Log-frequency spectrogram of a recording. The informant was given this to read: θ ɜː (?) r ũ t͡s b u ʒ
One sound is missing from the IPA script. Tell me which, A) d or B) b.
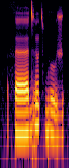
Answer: A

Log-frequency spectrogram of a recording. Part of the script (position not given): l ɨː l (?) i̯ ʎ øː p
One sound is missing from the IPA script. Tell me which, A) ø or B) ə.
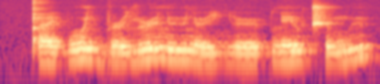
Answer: A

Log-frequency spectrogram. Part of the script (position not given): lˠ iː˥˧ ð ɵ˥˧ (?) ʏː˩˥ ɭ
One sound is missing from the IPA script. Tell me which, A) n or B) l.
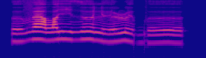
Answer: B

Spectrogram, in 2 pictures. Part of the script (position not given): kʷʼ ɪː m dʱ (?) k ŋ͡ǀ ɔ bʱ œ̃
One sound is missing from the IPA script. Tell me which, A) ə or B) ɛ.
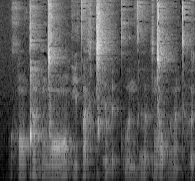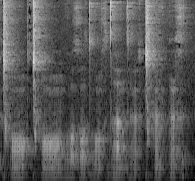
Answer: A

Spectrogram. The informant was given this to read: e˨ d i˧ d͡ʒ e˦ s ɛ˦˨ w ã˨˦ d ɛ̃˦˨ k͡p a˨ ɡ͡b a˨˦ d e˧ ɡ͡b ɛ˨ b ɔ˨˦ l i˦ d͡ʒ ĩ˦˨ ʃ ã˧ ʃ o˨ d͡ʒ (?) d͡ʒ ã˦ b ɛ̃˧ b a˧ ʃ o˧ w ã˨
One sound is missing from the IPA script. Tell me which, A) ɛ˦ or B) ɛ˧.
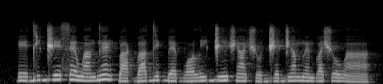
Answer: B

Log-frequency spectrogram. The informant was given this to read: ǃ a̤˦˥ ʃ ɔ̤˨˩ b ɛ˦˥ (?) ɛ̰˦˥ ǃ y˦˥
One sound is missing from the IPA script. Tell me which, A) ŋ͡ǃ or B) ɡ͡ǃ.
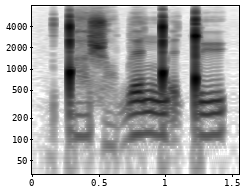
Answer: A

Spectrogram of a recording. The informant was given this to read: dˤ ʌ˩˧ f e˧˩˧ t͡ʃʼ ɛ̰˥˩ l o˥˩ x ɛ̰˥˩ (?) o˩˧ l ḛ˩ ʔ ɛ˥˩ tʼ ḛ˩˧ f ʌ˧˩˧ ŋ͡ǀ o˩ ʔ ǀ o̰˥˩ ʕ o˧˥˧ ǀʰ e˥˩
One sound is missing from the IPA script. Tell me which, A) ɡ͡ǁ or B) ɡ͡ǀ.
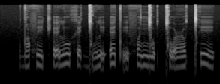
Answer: B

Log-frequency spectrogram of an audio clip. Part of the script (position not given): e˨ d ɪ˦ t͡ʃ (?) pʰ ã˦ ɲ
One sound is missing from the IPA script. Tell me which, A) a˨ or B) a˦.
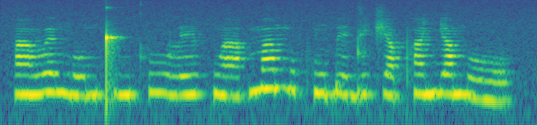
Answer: A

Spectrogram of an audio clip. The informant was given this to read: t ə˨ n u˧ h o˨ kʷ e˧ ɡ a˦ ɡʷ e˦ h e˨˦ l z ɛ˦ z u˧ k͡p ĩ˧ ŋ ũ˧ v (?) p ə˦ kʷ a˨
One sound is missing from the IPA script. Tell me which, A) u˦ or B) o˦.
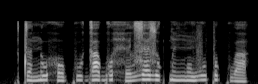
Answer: A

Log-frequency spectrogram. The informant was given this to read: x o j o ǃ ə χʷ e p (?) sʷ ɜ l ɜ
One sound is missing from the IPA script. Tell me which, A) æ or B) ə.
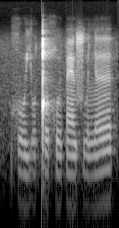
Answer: A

